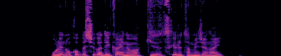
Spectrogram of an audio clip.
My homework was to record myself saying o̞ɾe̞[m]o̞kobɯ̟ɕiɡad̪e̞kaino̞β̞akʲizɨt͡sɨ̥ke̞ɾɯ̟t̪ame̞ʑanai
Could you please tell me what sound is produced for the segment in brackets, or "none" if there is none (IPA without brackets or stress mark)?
n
